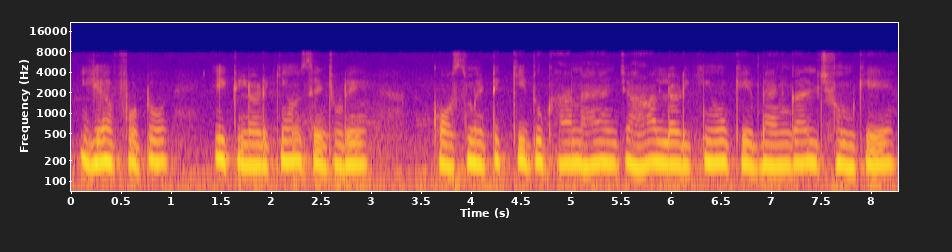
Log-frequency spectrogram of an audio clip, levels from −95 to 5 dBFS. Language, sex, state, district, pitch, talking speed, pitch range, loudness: Hindi, female, Uttarakhand, Uttarkashi, 185 Hz, 115 wpm, 180-195 Hz, -13 LUFS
